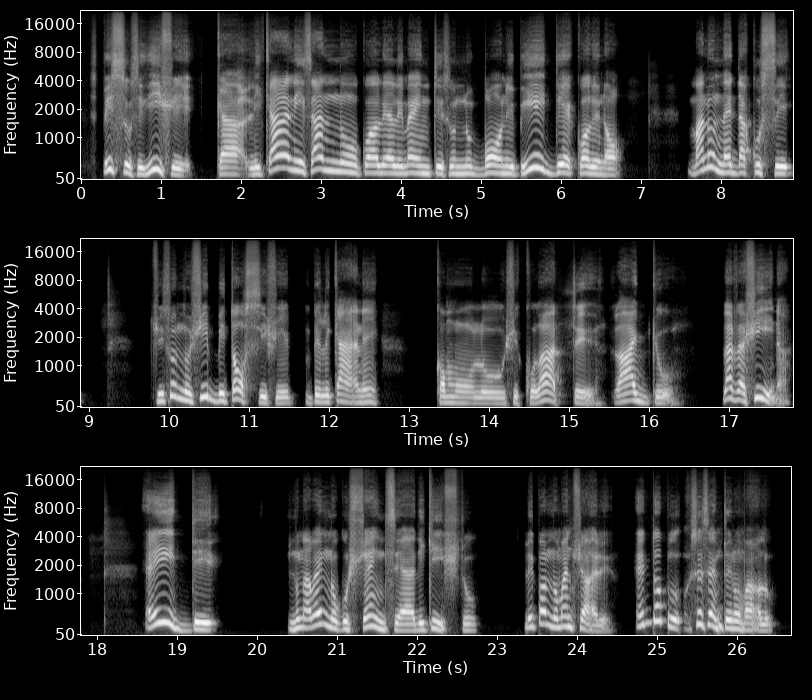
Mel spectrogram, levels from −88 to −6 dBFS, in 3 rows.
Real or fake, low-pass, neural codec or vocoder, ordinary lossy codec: fake; none; autoencoder, 48 kHz, 32 numbers a frame, DAC-VAE, trained on Japanese speech; none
